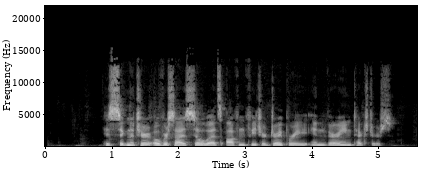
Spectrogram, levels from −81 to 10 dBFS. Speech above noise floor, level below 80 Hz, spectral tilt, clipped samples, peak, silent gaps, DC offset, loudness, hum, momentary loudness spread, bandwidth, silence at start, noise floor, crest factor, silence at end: 31 dB; -52 dBFS; -4 dB/octave; under 0.1%; 0 dBFS; none; under 0.1%; -16 LUFS; none; 11 LU; 14.5 kHz; 0.9 s; -48 dBFS; 16 dB; 0.4 s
